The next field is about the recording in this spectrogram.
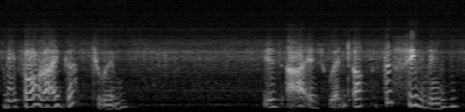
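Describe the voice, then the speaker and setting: A kindly, fretful rooming-house landlady in a vintage radio drama. Her pitch moves in lively swings, and her delivery is halting and deferential. The old recording is muffled, with faint noise underneath. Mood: shaken, sorrowful.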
